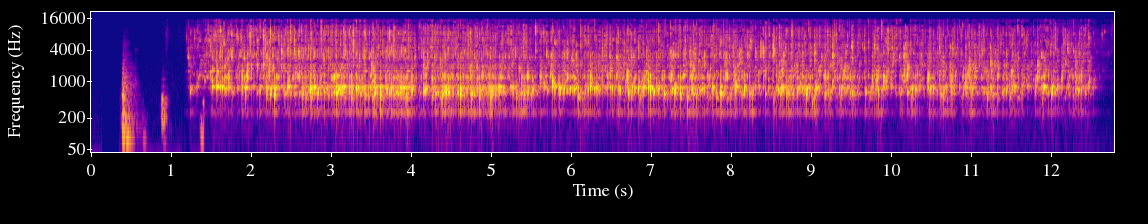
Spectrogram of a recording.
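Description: Running water from a tap during a bathroom break, as hands are washed, preceded by a couple of brief clicks, then a steady, loud rushing flow lasting about eleven seconds with no talk.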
